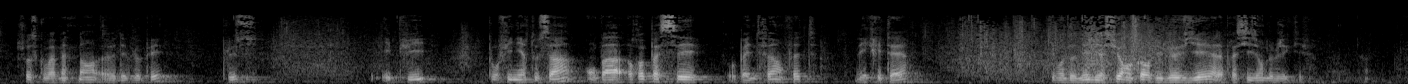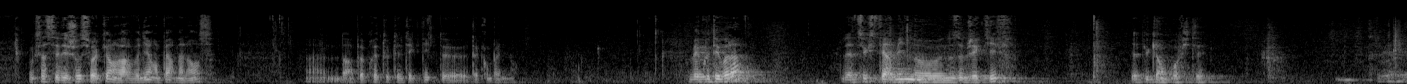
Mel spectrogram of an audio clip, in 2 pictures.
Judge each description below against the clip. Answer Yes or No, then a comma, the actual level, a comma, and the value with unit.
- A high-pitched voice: No, low, 110 Hz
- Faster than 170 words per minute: No, average, 160 wpm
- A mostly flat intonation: No, average, 3.8 semitones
